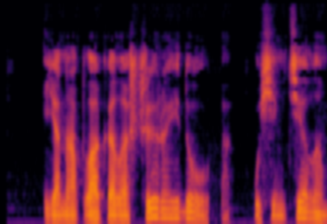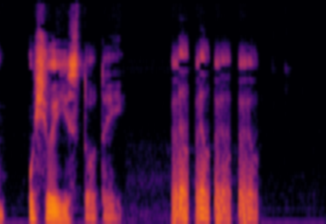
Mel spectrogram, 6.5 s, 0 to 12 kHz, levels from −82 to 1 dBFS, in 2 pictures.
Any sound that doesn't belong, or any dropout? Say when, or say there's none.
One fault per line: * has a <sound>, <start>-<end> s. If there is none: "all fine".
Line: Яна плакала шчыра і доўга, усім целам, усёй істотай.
* has a dropout, 2.1-2.2 s
* has a laugh, 5.0-5.9 s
